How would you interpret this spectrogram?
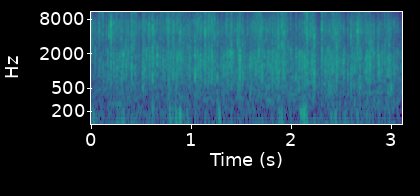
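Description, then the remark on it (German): A festival crowd applauds the participants who contribute to the festival, many hands clapping in a dense, crackling patter that stays fairly even in loudness for about three seconds, with no voices on top. “Wir haben, ja, die haben auch einen Applaus verdient.”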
